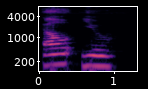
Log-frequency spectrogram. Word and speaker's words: Luka: It's Luka. Some spell it Luca, but I believe it's Luka.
